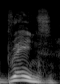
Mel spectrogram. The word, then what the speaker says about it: BRNS: On prononce Brains.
